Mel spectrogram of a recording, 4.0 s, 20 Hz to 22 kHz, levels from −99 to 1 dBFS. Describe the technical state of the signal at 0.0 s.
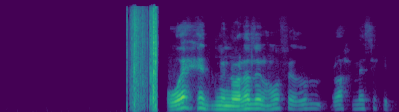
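At 0.0 s the speech signal is intact, with no fault to be heard at that point.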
